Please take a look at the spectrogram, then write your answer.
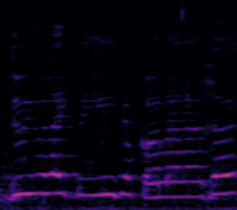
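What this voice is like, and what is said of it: Sung line in Jamaican accent. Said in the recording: “I always sing it in a Jamaican accent.”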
